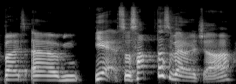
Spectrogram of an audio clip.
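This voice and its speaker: A woman's voice: mid-range voice, expressive, a little slow, sharp tone. A woman raised in Germany whose first language is Tamil, hosting her own channel and talking casually in a rambling video diary with lots of fillers. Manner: rambling, chatty, many fillers. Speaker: channel host.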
